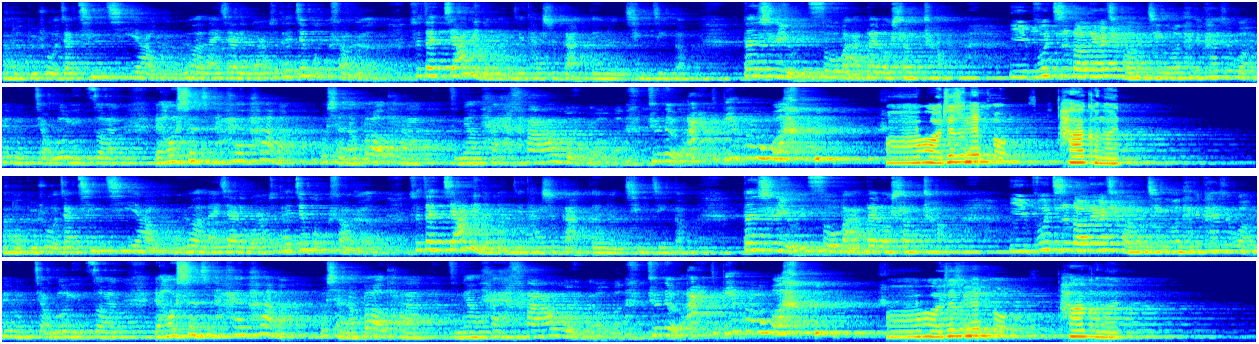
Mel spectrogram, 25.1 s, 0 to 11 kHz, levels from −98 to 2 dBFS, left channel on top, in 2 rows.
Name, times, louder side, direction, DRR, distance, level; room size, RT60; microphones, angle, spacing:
voice 1, 0.0-20.9 21.3-21.4 21.9-22.5, equal, 25° right, 3.6 m, -37 dB
voice 2, 21.4-22.6 23.1-23.7, left 3 dB, 85° left, 0.8 m, -26 dB
28.5 x 18.0 x 6.2 m
head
